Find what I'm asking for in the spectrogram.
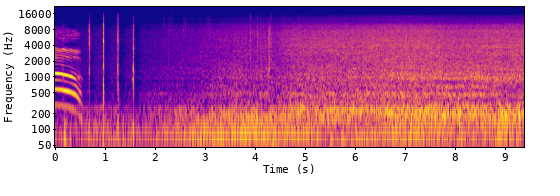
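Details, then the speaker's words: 2010 Ford E250 after repairing the high-resistance starter signal wire and an open fuel pump relay ground (temporarily grounded to the negative battery post): a few sharp clicks, then the engine catches, rises and settles into a steady, even run with no stumbling. "oh man I love you good job boy it runs now guess what the problem was all that wiring"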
